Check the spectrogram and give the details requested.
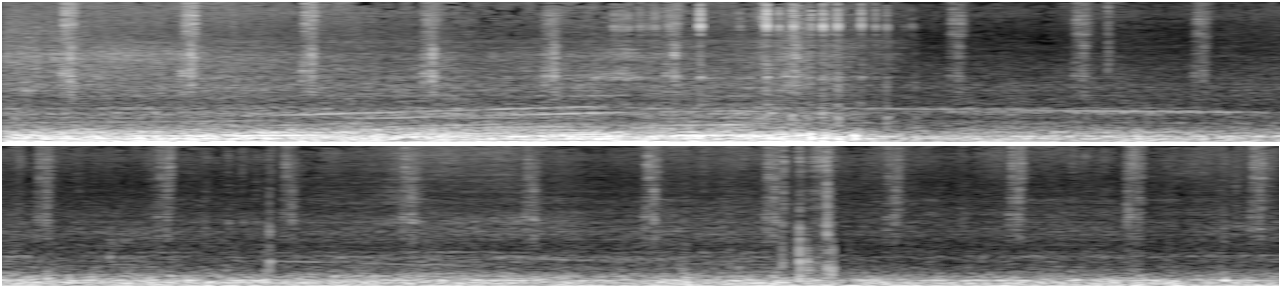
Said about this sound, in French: Le velouté des roues qui ronronnent sur l'asphalte et la combinaison sonore des roues dans l'eau sur l'asphalte.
